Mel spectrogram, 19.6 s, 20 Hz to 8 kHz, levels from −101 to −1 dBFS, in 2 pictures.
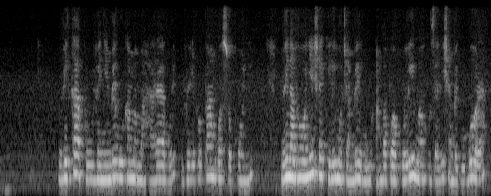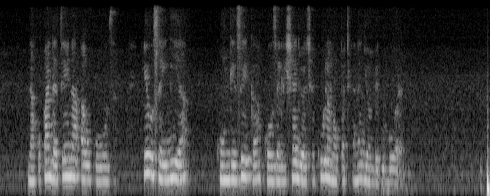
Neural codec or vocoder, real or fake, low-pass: none; real; 7.2 kHz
